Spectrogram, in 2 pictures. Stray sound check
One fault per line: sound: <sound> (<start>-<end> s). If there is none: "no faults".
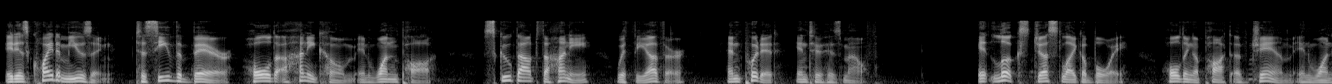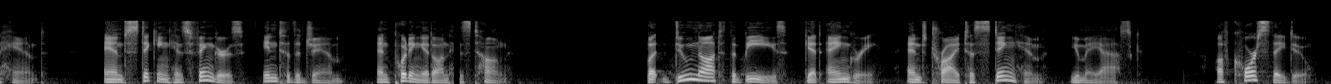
sound: dropout (17.9-17.9 s)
